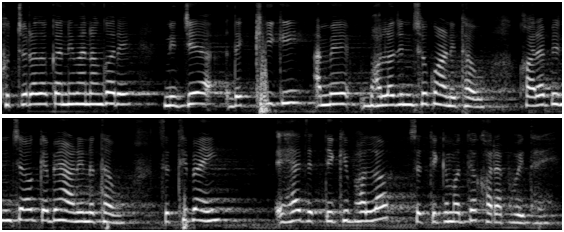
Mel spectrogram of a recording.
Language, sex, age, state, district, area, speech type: Odia, female, 18-30, Odisha, Nayagarh, rural, spontaneous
